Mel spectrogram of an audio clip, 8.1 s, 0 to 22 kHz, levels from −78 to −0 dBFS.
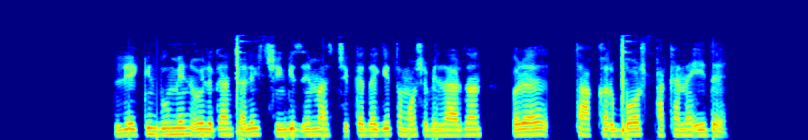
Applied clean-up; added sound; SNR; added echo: classical method Wiener filter.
